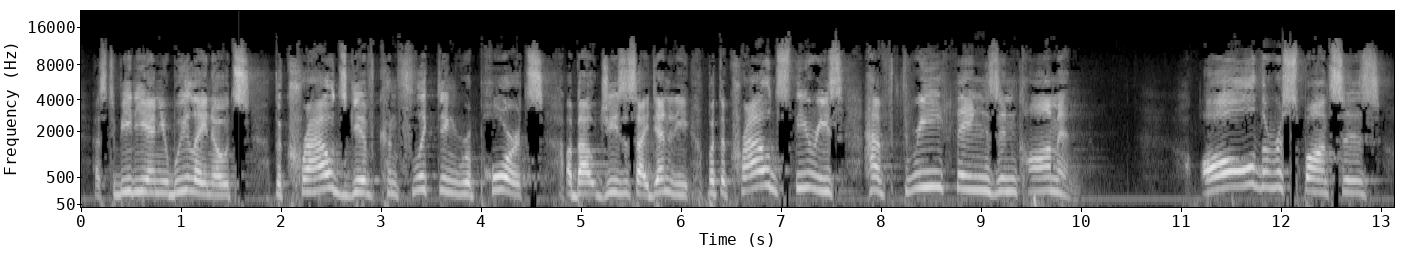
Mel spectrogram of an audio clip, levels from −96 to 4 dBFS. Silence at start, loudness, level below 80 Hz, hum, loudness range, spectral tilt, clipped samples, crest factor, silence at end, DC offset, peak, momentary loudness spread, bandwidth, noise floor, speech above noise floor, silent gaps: 0.15 s; -18 LUFS; -52 dBFS; none; 3 LU; -2 dB/octave; under 0.1%; 18 dB; 0.15 s; under 0.1%; 0 dBFS; 8 LU; 13.5 kHz; -55 dBFS; 36 dB; none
